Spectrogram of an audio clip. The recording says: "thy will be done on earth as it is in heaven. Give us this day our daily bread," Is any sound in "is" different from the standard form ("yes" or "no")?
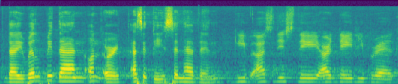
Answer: yes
